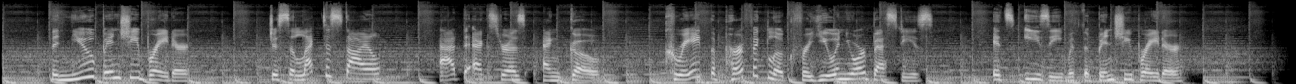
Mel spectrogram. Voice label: US Commercial; Binchi Braider USA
